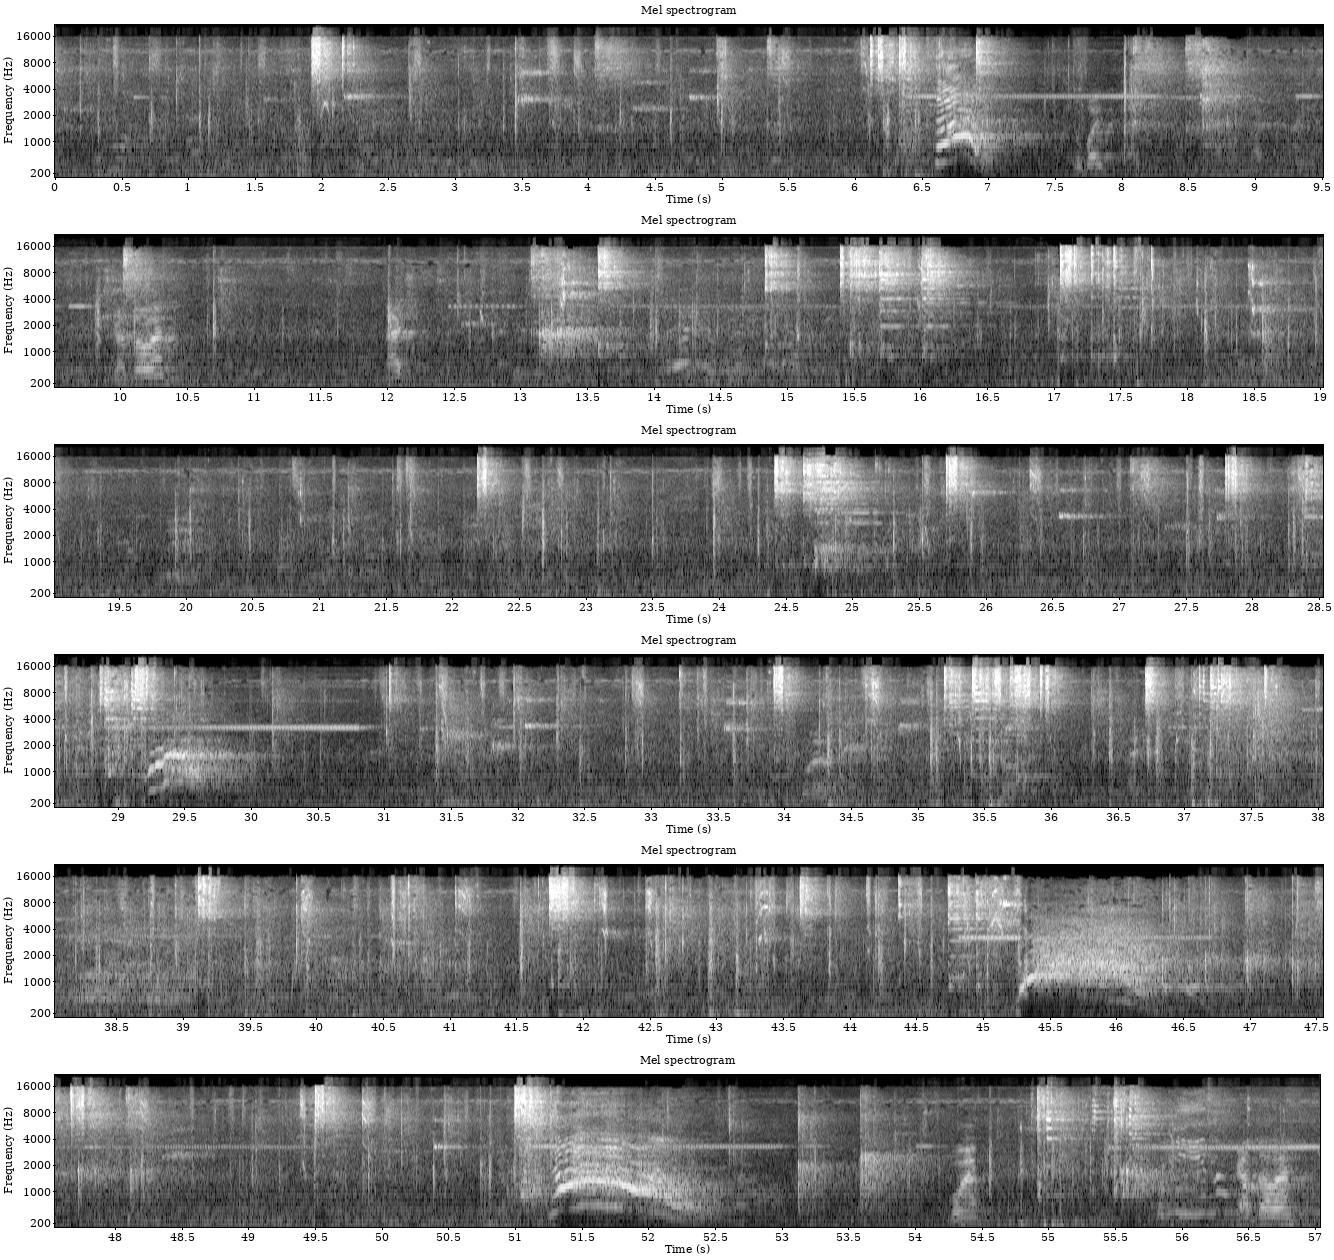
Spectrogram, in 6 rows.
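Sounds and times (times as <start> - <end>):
fencer yelling: 6.5 - 7.4, 51.0 - 52.6
loud cry: 51.1 - 52.6
high electronic beeps: 52.5 - 53.1, 55.5 - 57.0.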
